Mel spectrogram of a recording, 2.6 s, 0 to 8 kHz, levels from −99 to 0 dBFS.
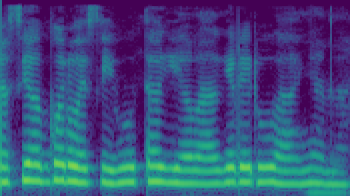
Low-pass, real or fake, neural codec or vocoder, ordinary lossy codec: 7.2 kHz; fake; codec, 44.1 kHz, 2.6 kbps, SNAC; MP3, 48 kbps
